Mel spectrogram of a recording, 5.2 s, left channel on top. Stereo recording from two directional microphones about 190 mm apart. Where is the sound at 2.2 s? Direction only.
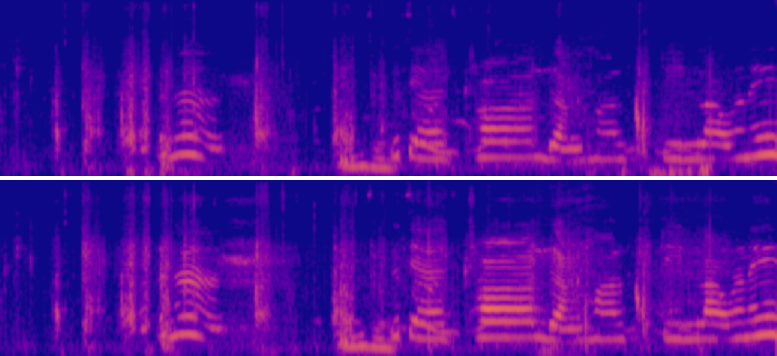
20° right (ahead or behind); by 5.1 s 35° right (ahead or behind).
